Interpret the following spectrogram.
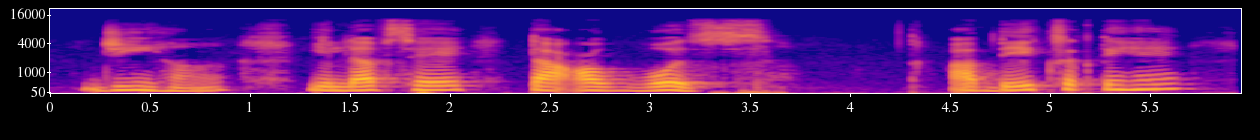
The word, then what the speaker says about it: تعوذ: آپ دیکھ سکتے ہیں واؤ کے اوپر شد ہے، تعوذ۔ اکثر لوگ اسے تعوذ پڑھتے ہیں جو کہ غلط پروننسیشن ہے۔ اس کا اصل تلفظ ہے، اس کی اصل پروننسیشن ہے تعوذ، تعوذ۔ آج کی اس ویڈیو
